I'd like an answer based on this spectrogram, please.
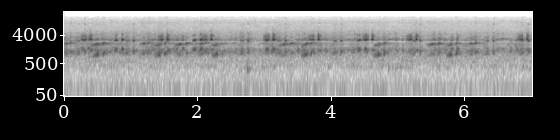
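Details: Chorus of frogs in a pond, bursts of grating croaks arriving in uneven clusters about every half second, with a constant high whine running beneath them.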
